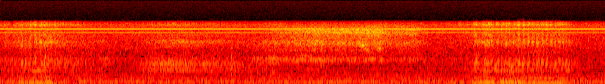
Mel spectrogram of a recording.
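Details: Two people snoring: low, rattling snores at the start and end, with steady room noise in between.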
